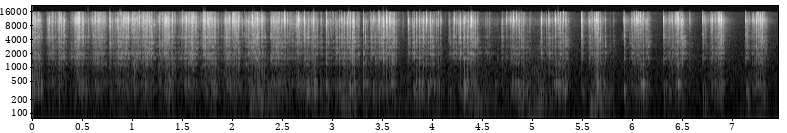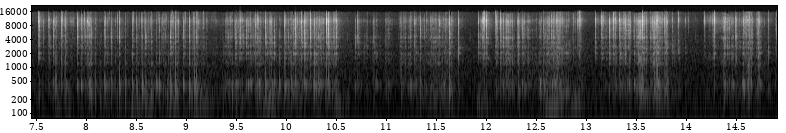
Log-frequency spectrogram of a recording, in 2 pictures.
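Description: Long nails on both hands scratch across a hollow glass mosaic vase, making rapid, irregular, bright rasping strokes that sound much like brushing. The scratching is louder and more clipped for the first half, then turns softer and more continuous.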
